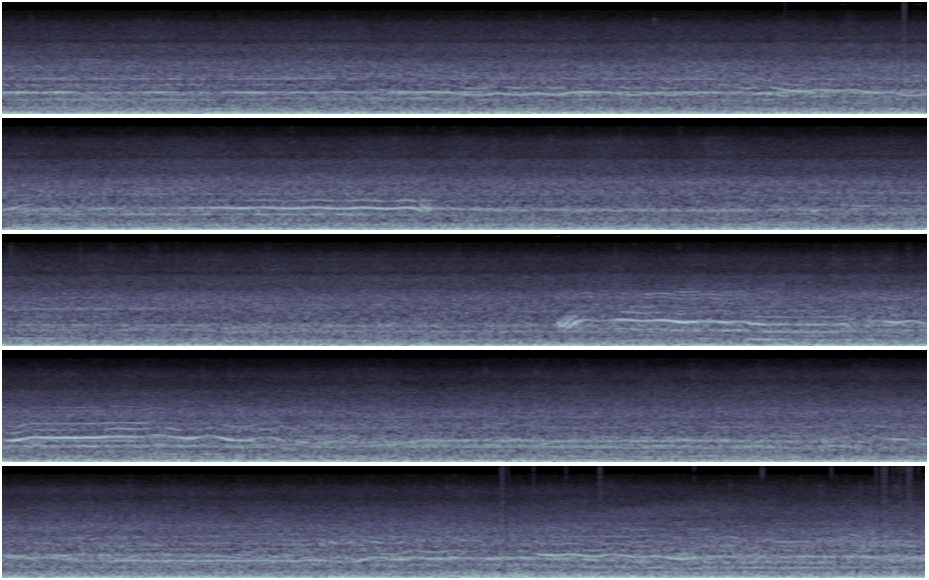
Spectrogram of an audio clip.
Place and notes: Beyoğlu, Turkey - Antrepo. Walk to roof
Climb up a metal staircase to the roof of this harbour warehouse. Sounds of mosques, seagulls, ships.
recorded binaurally - DPA mics, DAT tape.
